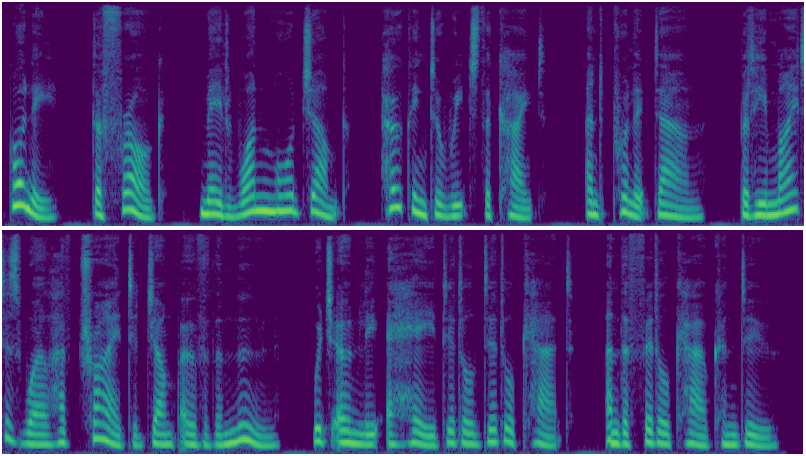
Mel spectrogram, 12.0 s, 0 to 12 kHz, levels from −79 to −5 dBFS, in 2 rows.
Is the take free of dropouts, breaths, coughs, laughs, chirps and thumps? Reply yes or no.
yes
